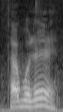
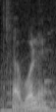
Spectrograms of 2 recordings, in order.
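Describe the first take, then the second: First: Said in the usual way. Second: Soft echo. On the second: Shown as a demonstration. Ustaz echoing his own answer, much softer. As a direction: drop to a much softer repeat.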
